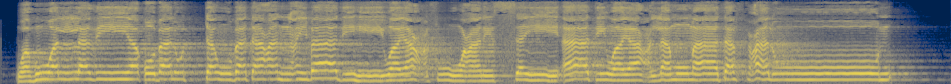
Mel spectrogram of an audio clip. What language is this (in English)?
Arabic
